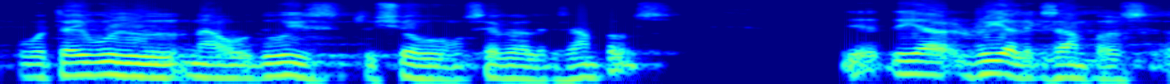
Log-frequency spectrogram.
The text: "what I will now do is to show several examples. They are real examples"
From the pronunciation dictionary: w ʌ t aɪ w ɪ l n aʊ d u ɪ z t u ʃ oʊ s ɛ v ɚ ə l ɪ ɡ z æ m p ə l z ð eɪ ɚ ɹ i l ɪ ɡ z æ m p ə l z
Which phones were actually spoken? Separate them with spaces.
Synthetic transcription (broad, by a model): w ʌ t aɪ w ɪ l n aʊ d u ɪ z t u ʃ oʊ s ɛ v ɚ ə l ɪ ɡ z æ m p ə l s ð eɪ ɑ ɹ i l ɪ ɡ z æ m p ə l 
